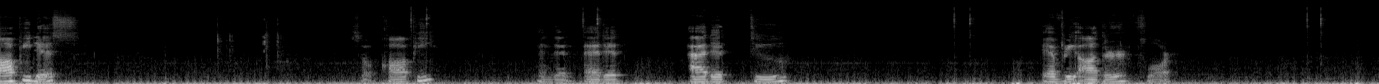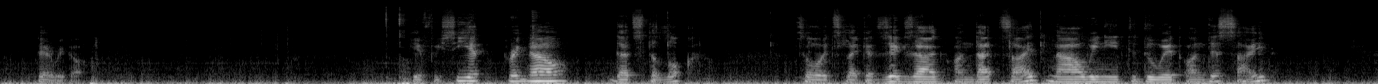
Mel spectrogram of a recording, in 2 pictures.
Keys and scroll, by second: 2.1-2.6 typing, 15.6 Escape, 16.0 Escape, 16.3 Escape, 16.6 Escape.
